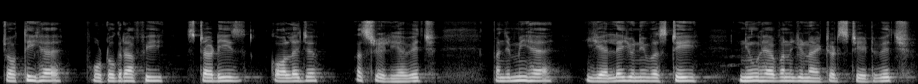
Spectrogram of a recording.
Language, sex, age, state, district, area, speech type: Punjabi, male, 18-30, Punjab, Faridkot, rural, spontaneous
